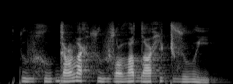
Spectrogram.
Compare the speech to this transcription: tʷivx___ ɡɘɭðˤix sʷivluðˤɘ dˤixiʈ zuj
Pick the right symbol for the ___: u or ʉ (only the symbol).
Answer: u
